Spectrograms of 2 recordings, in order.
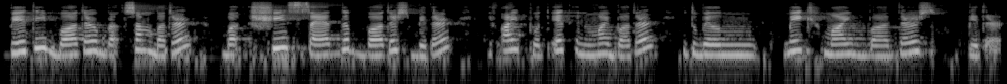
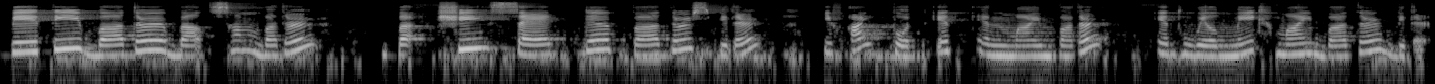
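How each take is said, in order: First: It is said fast. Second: It is said slowly.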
